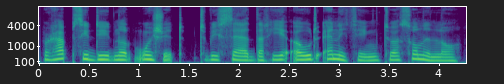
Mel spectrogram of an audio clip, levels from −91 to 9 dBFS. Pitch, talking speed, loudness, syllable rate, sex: 185 Hz, 255 wpm, -19 LUFS, 5.2 syllables/s, female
